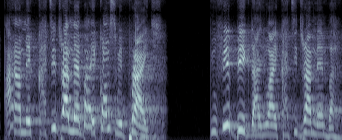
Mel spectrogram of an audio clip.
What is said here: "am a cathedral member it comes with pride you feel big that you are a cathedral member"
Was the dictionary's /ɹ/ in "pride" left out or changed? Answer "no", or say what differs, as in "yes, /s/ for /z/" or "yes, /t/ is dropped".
no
